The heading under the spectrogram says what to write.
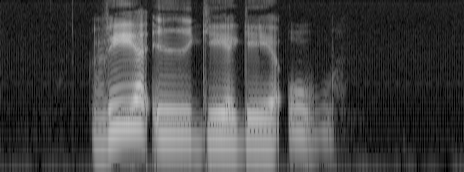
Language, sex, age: Swedish, female, 30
